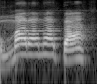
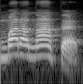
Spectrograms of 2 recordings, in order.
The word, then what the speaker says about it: Maranatá: E agora eu clamo Maranatá, do aramaico, como dizemos nós católicos, ou Maranata, como dizem nossos irmãos separados, os evangélicos ou protestantes. Não importa a pronúncia, o significado é o mesmo.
